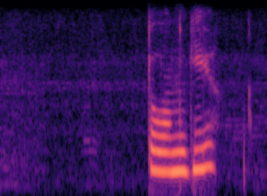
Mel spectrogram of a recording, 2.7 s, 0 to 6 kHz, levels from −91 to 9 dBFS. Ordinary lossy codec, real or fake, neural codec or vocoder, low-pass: Opus, 16 kbps; real; none; 5.4 kHz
